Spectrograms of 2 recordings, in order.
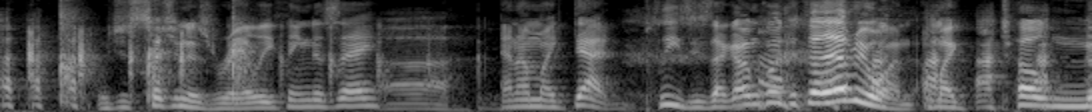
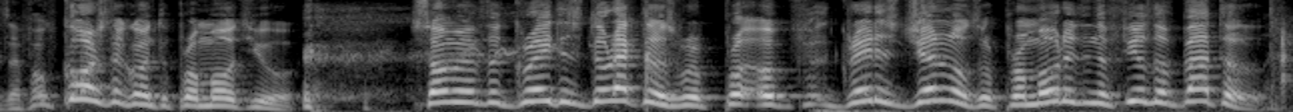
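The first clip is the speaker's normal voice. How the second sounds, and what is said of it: Impersonation of a father's voice. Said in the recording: “that's the great impersonation”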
